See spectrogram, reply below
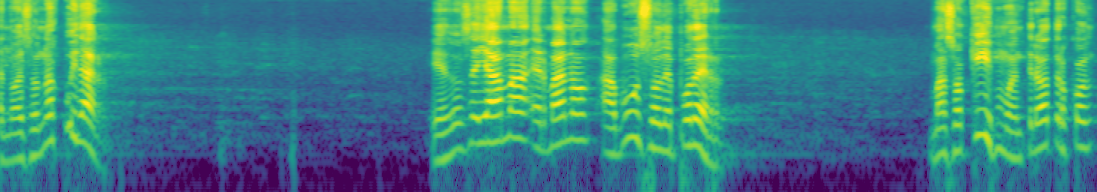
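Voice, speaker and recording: A man's voice: high-pitched, a bit bright. A man preaching a sermon as pastor, often calling his listeners brother and voicing their imagined questions. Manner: voices imagined questions from the congregation. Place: church hall. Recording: long hall reverb.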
